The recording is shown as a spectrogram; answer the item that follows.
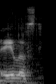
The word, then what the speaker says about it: Aleph: I'm so sad that I looked up how to actually pronounce that word. Aleph does sound so much better.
